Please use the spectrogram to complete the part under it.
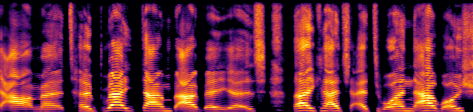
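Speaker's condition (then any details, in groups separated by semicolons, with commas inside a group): Cerebral palsy; slow speech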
